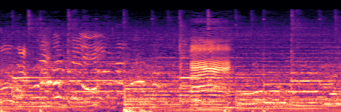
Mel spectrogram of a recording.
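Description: A goat kid bleats once, a short quavering cry about two seconds in, over background music and children's voices.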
